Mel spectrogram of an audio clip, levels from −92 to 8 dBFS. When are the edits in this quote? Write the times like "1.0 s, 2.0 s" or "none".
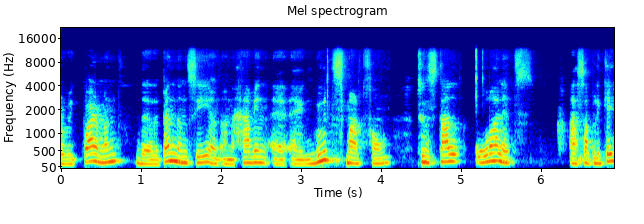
5.1 s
